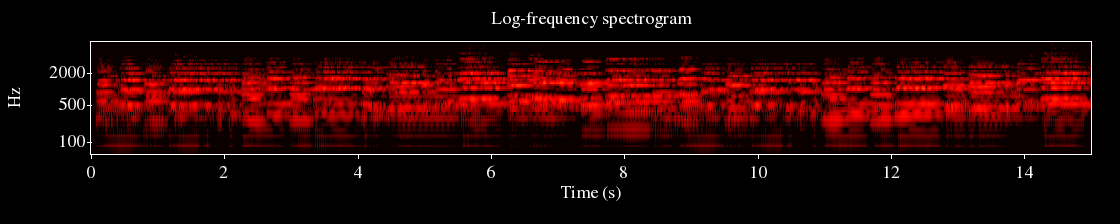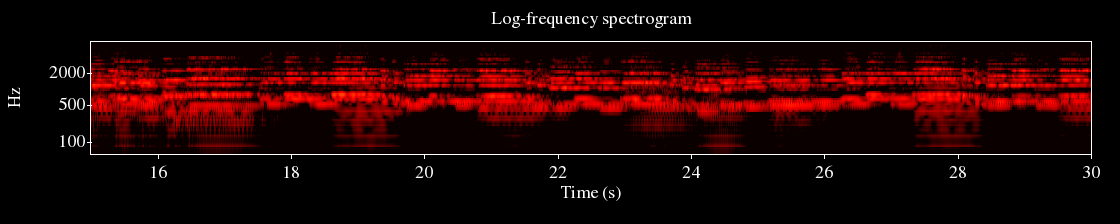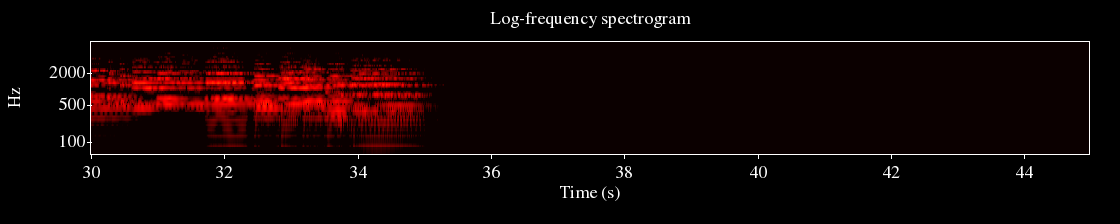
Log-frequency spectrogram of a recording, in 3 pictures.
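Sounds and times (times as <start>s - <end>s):
waltz music: 0.0s - 35.1s.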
